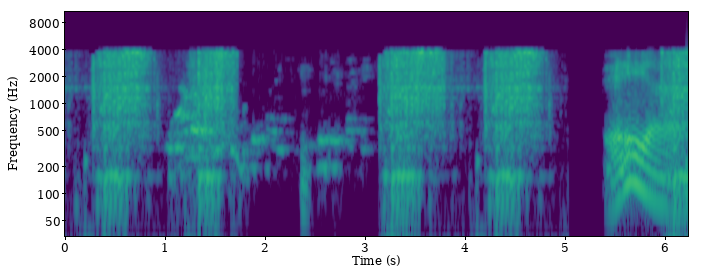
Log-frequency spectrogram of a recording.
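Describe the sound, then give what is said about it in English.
A small chainsaw engine sputters and rattles in repeated short bursts, cutting out between tries, then briefly catches with a wavering, revving whine before dying again, due to problems with the choke. “It looks like you're having problems with that chainsaw.”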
